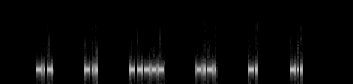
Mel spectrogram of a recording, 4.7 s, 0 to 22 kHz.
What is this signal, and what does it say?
Morse code, heard as a keyed tone, about 47 wpm, spaced as for 17 wpm, 700 Hz. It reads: KD0CND
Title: USA Call Signs - 6 Characters - 6x Character Spacing - 50wpm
